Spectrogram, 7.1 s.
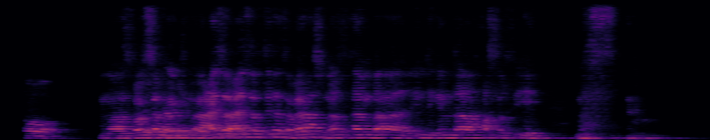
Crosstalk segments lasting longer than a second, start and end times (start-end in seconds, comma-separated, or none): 1.4-3.4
